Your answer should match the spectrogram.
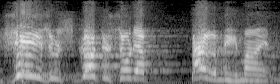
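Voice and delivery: high pleading cry, slowing at the end. Retold or imitated. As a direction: plead at the top of the voice. Beggar keeps crying out.

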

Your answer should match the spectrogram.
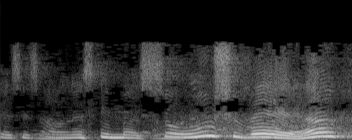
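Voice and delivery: lauter, langsam, jammernd gezogen; weinerlich. Shown as a demonstration. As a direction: jammer wie einer, dem alles zu schwer ist. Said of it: "die haben so eine weinerliche Stimme". (weinerliche Stimme, langsam und lauter)

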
